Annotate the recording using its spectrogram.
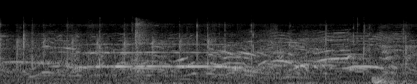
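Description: Softball players and spectators shouting and calling out over one another, with a long drawn-out call near the start.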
